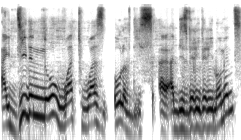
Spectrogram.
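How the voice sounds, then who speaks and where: A man in his thirties with a strong French accent and French as his first language, a podcast guest telling his story eagerly with many halting fillers. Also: medium pitch, expressive, dark tone, low-quality recording. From France. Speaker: guest, NFT project creator. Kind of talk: podcast interview.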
